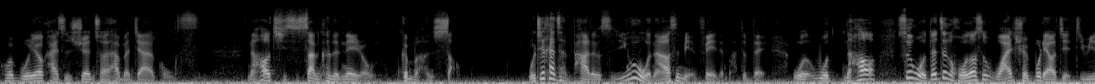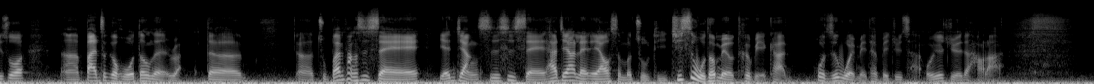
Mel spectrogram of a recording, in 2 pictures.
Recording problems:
low rumble; faint; throughout; 25 dB below the speech

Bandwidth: 14.5 kHz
